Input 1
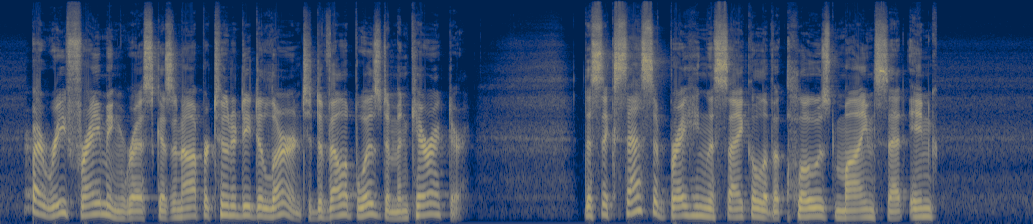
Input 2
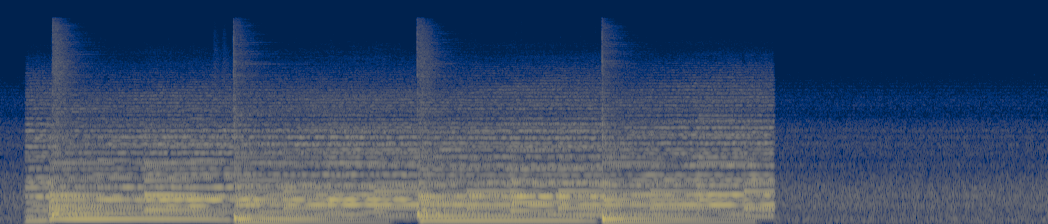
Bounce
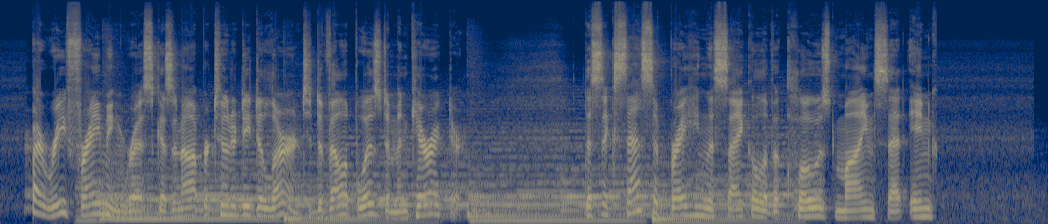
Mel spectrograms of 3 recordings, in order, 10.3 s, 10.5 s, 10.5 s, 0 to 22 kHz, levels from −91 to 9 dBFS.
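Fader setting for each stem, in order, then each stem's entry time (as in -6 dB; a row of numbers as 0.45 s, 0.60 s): -2.5 dB, -10.0 dB; 0.00 s, 0.50 s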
